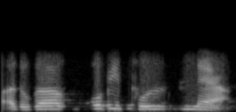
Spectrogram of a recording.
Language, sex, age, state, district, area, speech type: Manipuri, female, 30-45, Manipur, Kakching, rural, conversation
